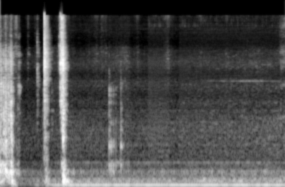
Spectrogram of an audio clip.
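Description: Two sharp clicks in quick succession about a second in, then the steady low rumble of a Toyota Fortuner SUV's engine running, heard from inside the cabin.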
